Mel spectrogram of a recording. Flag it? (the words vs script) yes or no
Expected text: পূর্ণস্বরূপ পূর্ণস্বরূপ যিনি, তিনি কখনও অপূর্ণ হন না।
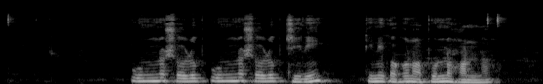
no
